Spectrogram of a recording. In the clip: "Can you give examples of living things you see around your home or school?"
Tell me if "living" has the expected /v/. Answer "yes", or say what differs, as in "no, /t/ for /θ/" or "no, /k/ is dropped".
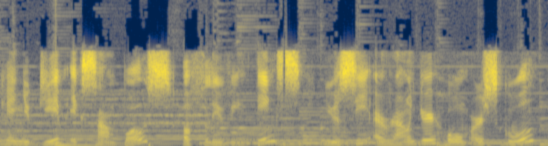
yes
